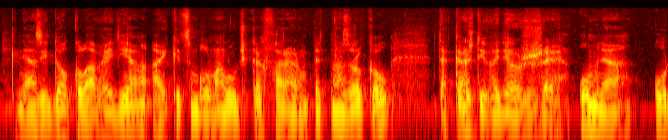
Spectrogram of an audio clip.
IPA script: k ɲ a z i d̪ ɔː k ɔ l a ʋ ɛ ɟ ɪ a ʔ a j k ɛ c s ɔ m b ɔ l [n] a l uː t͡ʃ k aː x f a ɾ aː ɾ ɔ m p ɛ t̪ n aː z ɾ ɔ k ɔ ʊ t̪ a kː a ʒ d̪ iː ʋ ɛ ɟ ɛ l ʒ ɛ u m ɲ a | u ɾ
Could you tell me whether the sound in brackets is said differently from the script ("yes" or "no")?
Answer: no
